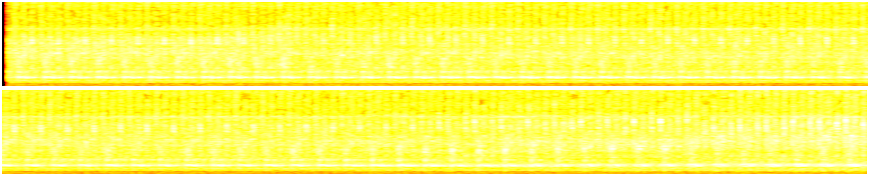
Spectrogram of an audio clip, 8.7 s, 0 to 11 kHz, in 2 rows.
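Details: 2001 Honda Insight with 67k idling: light, fast steady tapping over an even hum. Tapping at idle has not worsened and goes away while driving; valves have already been adjusted.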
